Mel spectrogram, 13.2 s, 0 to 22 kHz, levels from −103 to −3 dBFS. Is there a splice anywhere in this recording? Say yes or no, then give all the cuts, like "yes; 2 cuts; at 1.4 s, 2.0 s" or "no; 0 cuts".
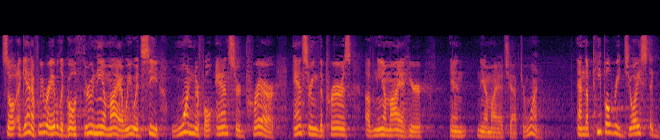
yes; 1 cut; at 11.4 s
